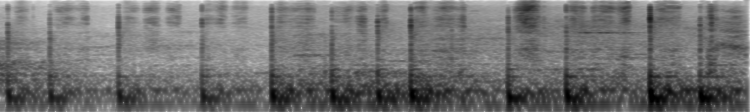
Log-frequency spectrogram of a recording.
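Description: Chalk or marker writing a reaction rate equation on a board in a chemistry class, close scratchy strokes in a steady irregular rhythm with taps between them and no clear speech.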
